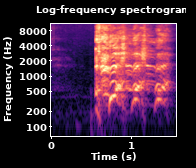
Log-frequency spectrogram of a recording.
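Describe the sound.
A voice imitates a man coughing on a birthday cake: one loud, rasping burst lasting about a second, with a few chesty pulses inside it, preceded and followed by near silence.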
